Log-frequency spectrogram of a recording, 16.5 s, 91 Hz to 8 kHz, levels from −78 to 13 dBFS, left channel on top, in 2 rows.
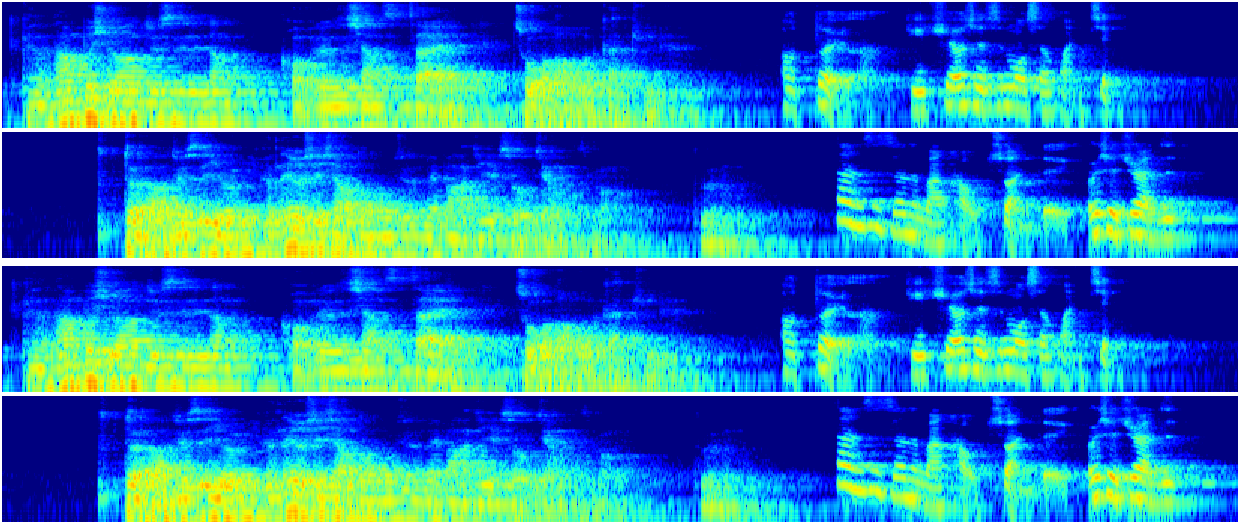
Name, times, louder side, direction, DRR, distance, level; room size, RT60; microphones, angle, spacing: voice 1, 0.1-1.6 1.9-3.1 3.4-4.4 9.1-12.3 12.9-13.1, equal, 55° left, -2 dB, 2.0 m, -22 dB
voice 2, 5.2-7.5 13.8-16.1, equal, 5° right, 12 dB, 0.4 m, -26 dB
18.5 x 7.4 x 5.0 m, 1.2 s
head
